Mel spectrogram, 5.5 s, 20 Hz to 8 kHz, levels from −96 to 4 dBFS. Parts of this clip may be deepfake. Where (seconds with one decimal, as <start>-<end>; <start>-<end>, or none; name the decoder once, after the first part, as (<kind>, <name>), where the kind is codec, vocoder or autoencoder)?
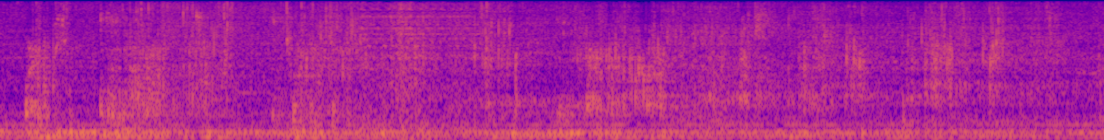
1.8-2.4 (autoencoder, DAC-VAE)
